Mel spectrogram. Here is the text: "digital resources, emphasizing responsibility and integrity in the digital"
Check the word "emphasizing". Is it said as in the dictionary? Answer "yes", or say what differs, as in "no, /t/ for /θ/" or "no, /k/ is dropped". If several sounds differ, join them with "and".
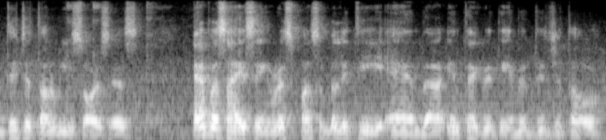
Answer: no, /s/ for /z/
